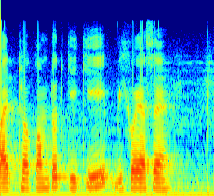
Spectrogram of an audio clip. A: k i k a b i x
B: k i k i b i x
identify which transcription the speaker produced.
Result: B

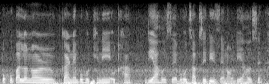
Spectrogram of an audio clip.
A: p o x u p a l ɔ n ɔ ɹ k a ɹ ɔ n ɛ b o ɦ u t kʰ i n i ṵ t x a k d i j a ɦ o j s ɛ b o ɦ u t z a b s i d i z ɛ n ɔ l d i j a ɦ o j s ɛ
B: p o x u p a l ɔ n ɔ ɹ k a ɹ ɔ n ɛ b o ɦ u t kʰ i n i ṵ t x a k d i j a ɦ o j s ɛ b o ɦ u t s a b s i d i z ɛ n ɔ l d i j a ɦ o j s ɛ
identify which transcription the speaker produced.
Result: B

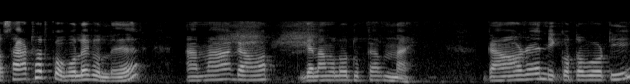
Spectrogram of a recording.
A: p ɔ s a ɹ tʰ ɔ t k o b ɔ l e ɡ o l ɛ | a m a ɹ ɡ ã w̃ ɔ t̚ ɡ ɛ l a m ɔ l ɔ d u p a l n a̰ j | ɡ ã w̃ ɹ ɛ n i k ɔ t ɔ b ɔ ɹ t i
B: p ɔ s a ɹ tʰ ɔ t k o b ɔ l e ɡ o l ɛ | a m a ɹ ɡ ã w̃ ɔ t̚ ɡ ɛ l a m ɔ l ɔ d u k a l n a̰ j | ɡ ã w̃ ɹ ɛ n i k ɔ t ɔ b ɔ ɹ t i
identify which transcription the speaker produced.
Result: B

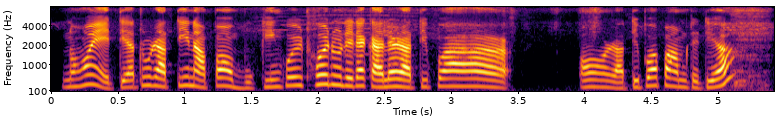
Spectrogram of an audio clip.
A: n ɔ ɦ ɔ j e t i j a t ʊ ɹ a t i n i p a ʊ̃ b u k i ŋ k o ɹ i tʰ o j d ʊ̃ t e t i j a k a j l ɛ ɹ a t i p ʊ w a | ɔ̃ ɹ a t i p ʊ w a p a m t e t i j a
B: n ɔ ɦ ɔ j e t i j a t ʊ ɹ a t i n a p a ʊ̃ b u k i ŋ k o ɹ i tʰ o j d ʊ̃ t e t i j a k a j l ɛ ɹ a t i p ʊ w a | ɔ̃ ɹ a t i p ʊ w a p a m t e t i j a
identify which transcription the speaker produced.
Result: B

